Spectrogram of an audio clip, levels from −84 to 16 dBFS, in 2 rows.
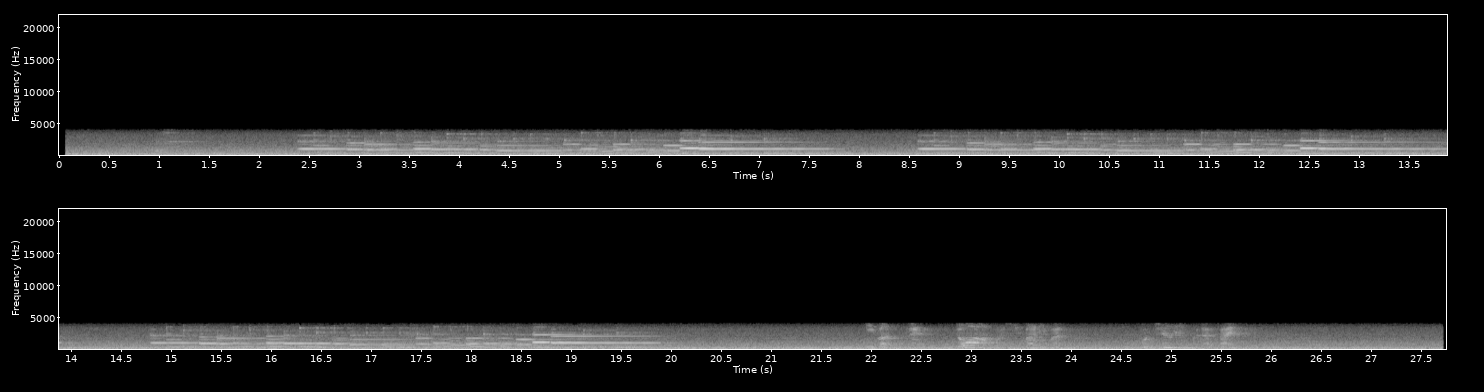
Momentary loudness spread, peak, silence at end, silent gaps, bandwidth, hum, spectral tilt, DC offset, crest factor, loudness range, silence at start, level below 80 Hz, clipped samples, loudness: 9 LU; 0 dBFS; 0.05 s; none; 4.2 kHz; none; -12.5 dB/octave; under 0.1%; 14 dB; 5 LU; 0.05 s; -30 dBFS; under 0.1%; -15 LUFS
